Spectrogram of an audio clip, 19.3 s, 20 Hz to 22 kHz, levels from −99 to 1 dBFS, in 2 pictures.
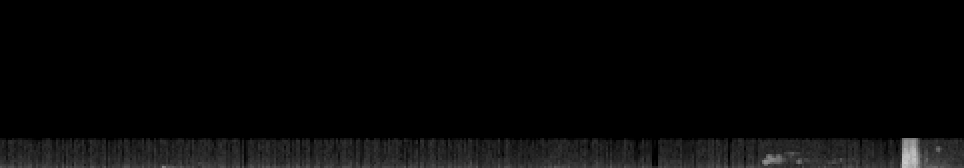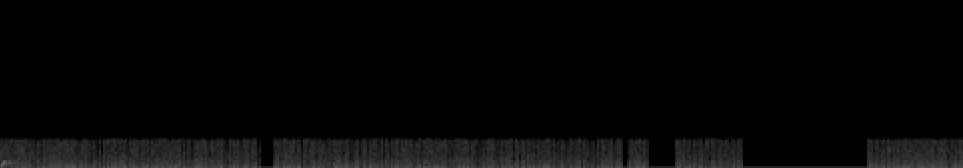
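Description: No technical faults occur in this speech, so there are none to describe in time order.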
